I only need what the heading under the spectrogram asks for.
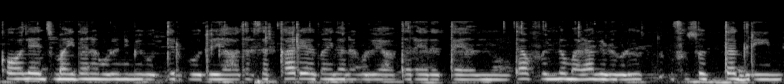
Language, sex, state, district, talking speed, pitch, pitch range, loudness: Kannada, male, Karnataka, Chamarajanagar, 115 wpm, 230 Hz, 225-245 Hz, -18 LUFS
